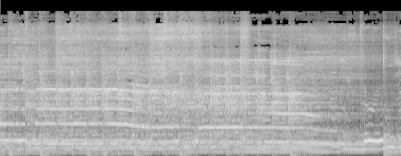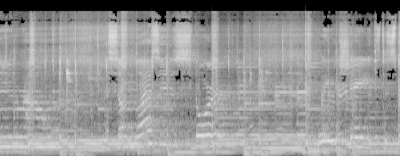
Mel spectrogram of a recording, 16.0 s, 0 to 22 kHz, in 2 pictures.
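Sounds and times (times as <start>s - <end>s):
bass guitar: 0.0s - 16.0s
drums and cymbals: 0.0s - 16.0s
electric guitar: 0.0s - 16.0s.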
